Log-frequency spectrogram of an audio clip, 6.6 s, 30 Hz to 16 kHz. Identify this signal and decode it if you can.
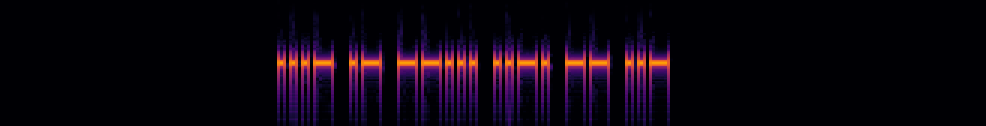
Morse code, heard as a keyed tone, about 32 wpm, 700 Hz. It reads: VA7FMU
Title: DXCC-100 Call Signs - 6 Characters - Repeated 2x - 30wpm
